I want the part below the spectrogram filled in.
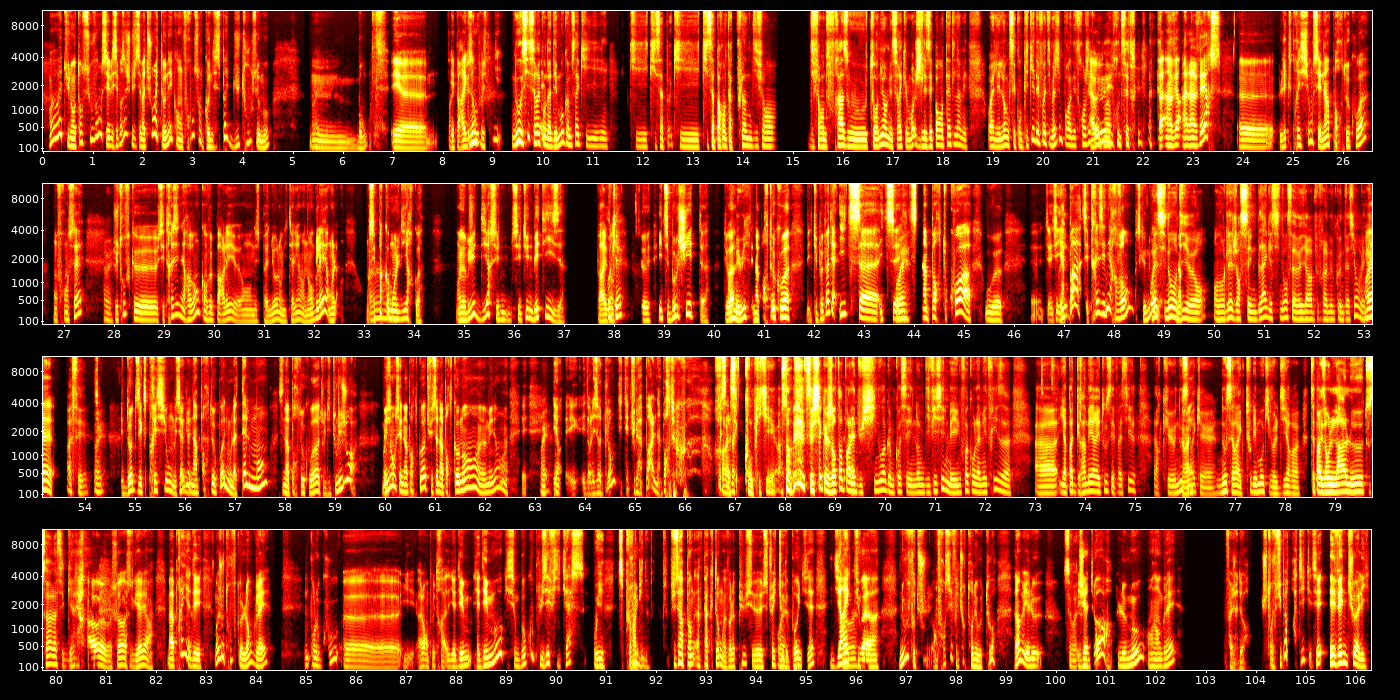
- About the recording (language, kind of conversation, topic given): French, podcast, Y a-t-il un mot intraduisible que tu aimes particulièrement ?
- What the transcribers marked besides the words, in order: stressed: "tout"; drawn out: "Mmh"; laughing while speaking: "il doit apprendre ces trucs"; stressed: "Ah"; in English: "It's a it's bullshit"; in English: "It's"; in English: "it's it's"; laughing while speaking: "n'importe quoi"; stressed: "compliqué"; chuckle; unintelligible speech; stressed: "chinois"; tapping; laughing while speaking: "galère"; unintelligible speech; drawn out: "heu"; in English: "straight to the point"; in English: "Eventually"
